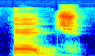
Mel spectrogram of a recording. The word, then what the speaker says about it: edge: Next word एज, EDGE, यह है एज। ये हमेशा ध्यान रखें, प्रोनाउंसिएशन का बड़ा फर्क होता है। जैसे हम कहते हैं AGE को एज, वैसे ही EDGE को एज।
